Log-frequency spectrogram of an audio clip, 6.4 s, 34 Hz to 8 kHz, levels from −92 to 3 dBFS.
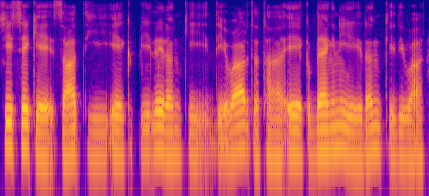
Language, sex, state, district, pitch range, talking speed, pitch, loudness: Hindi, male, Chhattisgarh, Sukma, 100-120 Hz, 150 wpm, 105 Hz, -17 LUFS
